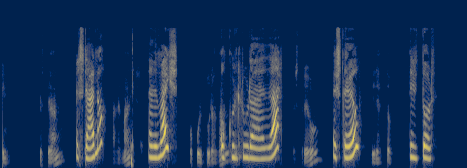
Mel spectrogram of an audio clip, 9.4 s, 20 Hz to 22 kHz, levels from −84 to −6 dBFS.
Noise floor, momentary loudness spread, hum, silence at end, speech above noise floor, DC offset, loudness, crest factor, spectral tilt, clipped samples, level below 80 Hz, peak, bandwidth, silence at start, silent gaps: under -90 dBFS; 24 LU; none; 0.7 s; over 66 dB; under 0.1%; -23 LUFS; 22 dB; -3 dB/octave; under 0.1%; -76 dBFS; -4 dBFS; 11.5 kHz; 0.05 s; none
